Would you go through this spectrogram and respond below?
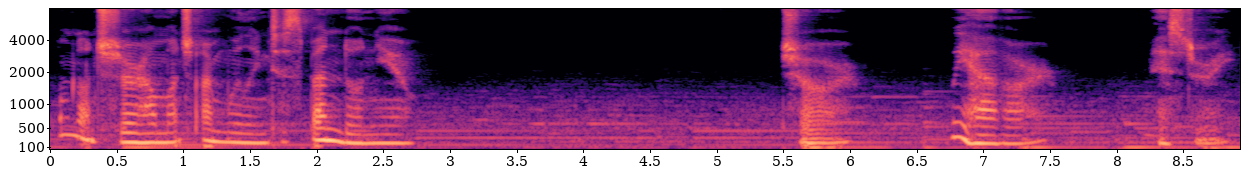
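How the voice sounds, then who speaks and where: Woman performing a threatening vampire seductress, audio drama, very slow delivery, gravelly fry, breathy half-whisper, teasing and sardonic. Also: on the low side, a little mellow. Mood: smug, taunting. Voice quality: breathy, often dropping to a near-whisper. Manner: slow, taunting, drawling. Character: menacing, teasing female vampire gloating over captive hunter. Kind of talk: intimate roleplay audio drama monologue.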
